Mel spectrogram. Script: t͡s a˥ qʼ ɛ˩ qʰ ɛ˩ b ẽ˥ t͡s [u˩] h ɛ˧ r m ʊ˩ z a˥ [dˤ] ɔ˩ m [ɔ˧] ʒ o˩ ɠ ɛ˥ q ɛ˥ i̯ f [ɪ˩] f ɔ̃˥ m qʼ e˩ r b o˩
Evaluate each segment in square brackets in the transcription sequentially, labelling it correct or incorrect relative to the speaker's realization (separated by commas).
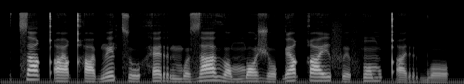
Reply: correct, incorrect, correct, correct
